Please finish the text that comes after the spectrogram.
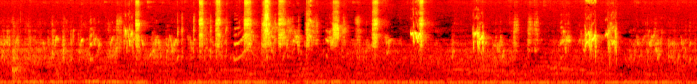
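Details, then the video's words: Cheerful budgie chirps and chatters in short bursts, with many sharp clicks mixed in and a low hum beneath. "Happy budgie chirping sound"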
